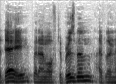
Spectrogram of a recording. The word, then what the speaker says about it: Brisbane: here for the day but I'm off to Brisbane I've learned how to say it I used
